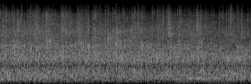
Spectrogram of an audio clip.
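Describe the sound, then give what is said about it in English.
An audience applauding during a church service: an even, continuous wash of clapping hands that holds at a constant level throughout. “I think God deserves a hand. I don't want to force you to clap”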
